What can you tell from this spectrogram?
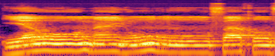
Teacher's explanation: Oh, di sini ada hukum lin, madlin karena huruf wawu di sini huruf wawu sukun didahului oleh huruf ya berharokat fathah dibaca panjangnya 2 harokat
